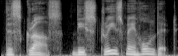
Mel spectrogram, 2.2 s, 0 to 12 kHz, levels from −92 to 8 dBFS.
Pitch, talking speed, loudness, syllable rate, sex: 120 Hz, 190 wpm, -17 LUFS, 4.1 syllables/s, male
